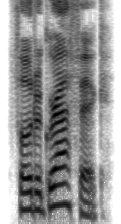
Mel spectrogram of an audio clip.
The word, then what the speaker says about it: photographic: In English, some words are pronounced with extra emphasis on one part. For example, photograph, photographer, and photographic. The stress moves, and that changes the sound.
